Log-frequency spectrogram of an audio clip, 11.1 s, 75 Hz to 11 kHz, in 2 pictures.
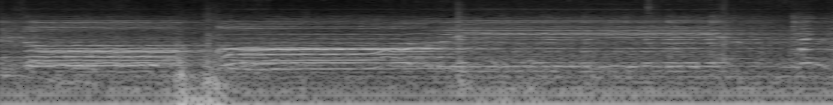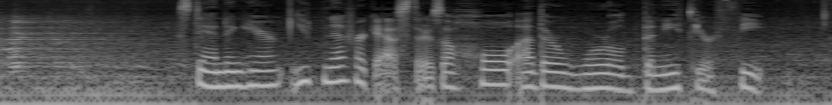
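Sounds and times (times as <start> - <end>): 
music-like tonal sounds: 0.0 - 6.7
car engines idling in a town square: 0.0 - 11.0
speech: 6.9 - 10.8.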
